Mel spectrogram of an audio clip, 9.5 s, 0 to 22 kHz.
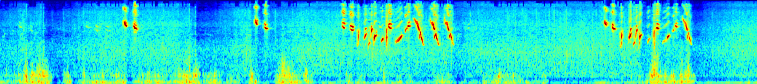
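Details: Competition entry for the 2017 world goldfinch song championship by a European goldfinch, subspecies balcanica: four separate bursts of sharp, high twittering and tinkling notes, the longer phrases about a second each, with low rumbling noise and pauses between them.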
